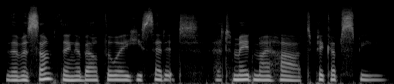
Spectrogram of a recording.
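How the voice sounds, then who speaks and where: An earnest, anxious young heroine voiced by a woman tells her story in a mid-pitched voice. The delivery is measured and expressive, like a dramatic audiobook, and the sound is very dry and close. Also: no echo, natural voice. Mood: tense, introspective. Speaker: narrator and lead character. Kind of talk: first-person dramatic audiobook-style narration.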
